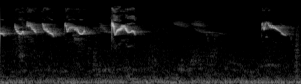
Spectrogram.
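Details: Short, loose phrases of high warbled chirps from a white-eye, with gaps between notes and one final bright phrase.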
